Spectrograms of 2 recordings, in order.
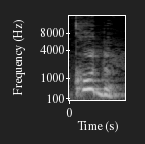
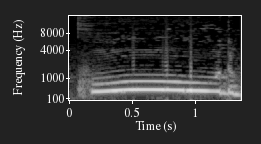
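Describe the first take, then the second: First: The u vowel is said short and quick. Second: The u vowel is drawn out long. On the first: "जल्दी से मात्रा का उच्चारण ... छोटा छोटा उच्चारण रहा उसका" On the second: "बड़े समय के लिए आपने मात्रा का उच्चारण किया"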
